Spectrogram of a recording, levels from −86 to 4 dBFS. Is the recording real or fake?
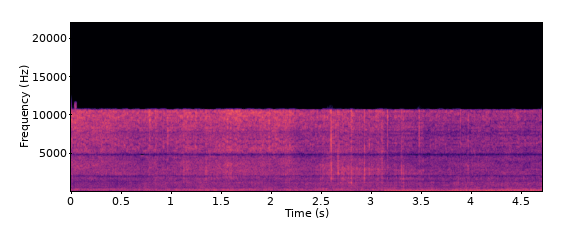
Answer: fake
